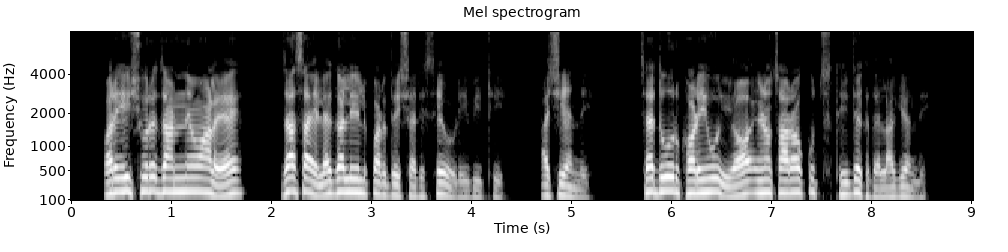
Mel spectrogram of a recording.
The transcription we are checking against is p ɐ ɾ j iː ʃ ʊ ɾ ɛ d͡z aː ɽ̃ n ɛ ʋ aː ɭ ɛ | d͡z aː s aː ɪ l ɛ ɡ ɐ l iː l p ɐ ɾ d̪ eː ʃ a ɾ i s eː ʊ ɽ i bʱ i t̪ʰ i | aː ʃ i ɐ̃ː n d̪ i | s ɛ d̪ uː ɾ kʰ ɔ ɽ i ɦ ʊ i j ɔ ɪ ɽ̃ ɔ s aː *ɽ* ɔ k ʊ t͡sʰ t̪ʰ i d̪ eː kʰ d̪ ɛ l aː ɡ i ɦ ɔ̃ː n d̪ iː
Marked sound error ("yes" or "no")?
yes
